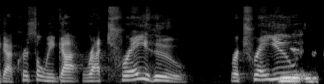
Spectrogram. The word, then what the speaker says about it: Atreyu: Ratreyu is the correct pronunciation.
